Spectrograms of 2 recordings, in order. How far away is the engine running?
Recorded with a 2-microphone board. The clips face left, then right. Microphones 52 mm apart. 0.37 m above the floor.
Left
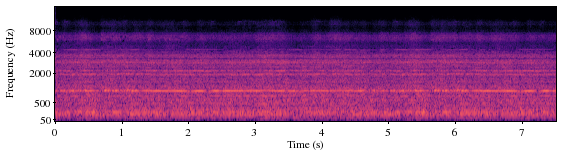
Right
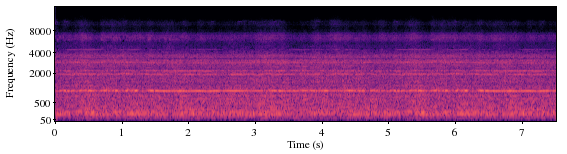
About 1.8 m.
